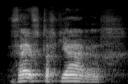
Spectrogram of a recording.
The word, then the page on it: 50-jarig: /ˈfɛiftəxˌjarəx/; 4 lettergrepen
